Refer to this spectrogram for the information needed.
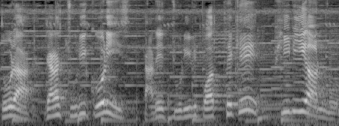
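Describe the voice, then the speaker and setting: A man's voice: on the high side, very animated, moderate pace, a bit bright, faint music behind. A man voicing a preachy, earnest older schoolmaster in a comic cartoon, lecturing emphatically.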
